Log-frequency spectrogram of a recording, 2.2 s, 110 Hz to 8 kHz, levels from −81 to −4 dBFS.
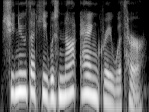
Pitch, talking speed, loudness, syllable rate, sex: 195 Hz, 240 wpm, -15 LUFS, 4.8 syllables/s, female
